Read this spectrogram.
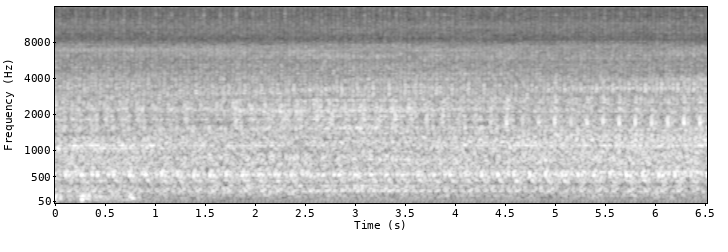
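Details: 2008 Ford Fiesta 1.4 petrol: distinct knock at idle, smoothing out as revs rise and returning as revs drop back to idle, heard as uneven tapping over hiss; cause unknown.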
